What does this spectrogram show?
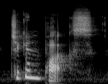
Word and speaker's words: chickenpox: the teeth chemotherapy chickenpox chicken pox that starts with ch also but it has the typical CH sound chicken pox pox uh the X sounds like a KS pox pox and thean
